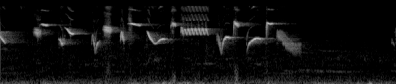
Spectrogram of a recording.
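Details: White-rumped seedeater, kept as a canary tutor: a continuous run of high, clear whistles, many dropping in pitch, broken by a brief buzzy rattle, about three seconds long before falling quiet, with a faint low hum behind it.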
